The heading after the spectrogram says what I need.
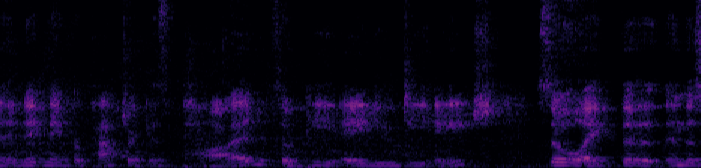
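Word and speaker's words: Paudh: So one of the characters' name is Patrick, and a nickname for Patrick is Pod, so P-A-U-D-H.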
